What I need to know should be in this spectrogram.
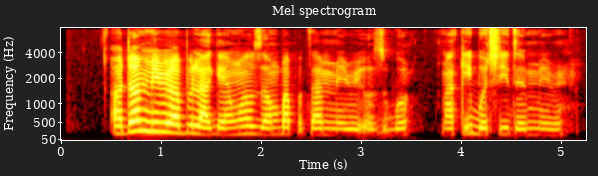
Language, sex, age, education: Igbo, female, 15-29, tertiary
